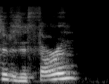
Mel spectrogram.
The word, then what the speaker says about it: Thorin: How do you pronounce it? Is it Thurin? Thorin.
